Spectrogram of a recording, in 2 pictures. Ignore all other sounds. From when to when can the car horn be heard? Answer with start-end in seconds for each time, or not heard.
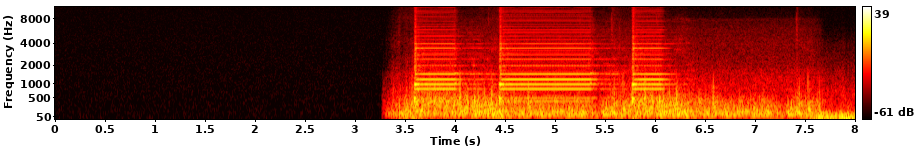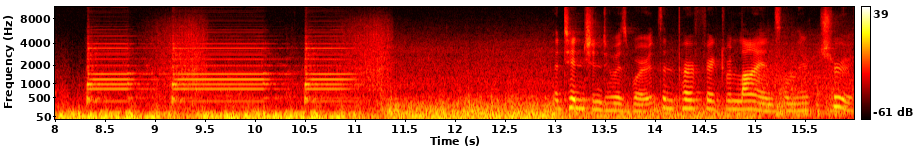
3.5-6.2, 8.3-11.1.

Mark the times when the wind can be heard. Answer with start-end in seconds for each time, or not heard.
3.3-15.9.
